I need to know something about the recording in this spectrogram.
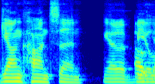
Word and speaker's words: Yang Hansen: So it's Yang Hansen. I think it's like Young Hansen.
